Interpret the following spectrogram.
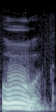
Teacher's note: अगर आप होठ को सीधा रखिएगा तो ऊ नहीं निकलेगा, आप ऊ होठ के लिए होठ को ऊ के लिए होठ को गोल करना पड़ेगा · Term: ओष्ठ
